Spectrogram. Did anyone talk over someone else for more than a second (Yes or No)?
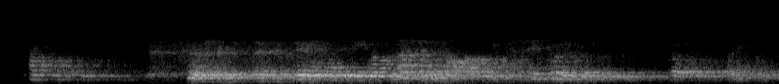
No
